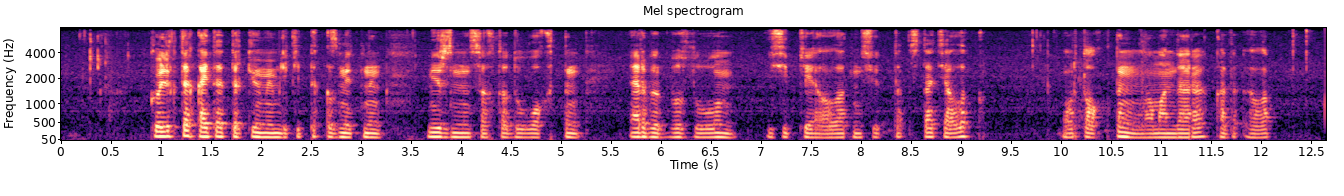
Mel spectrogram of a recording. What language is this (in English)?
Kazakh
